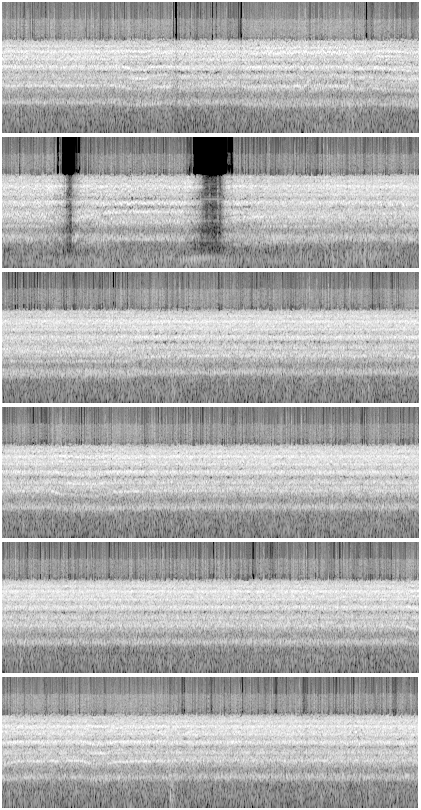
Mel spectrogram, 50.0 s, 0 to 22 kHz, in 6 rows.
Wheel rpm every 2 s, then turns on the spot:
230, 220, 220, 210, 170, 170, 100, 200, 210, 210, 230, 240, 230, 220, 240, 230, 230, 230, 230, 240, 230, 230, 230, 230, 230.
none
